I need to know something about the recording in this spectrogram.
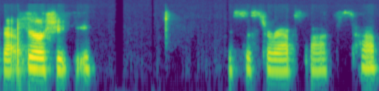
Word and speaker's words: Furoshiki: I pronounce it just like that, Furoshiki.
